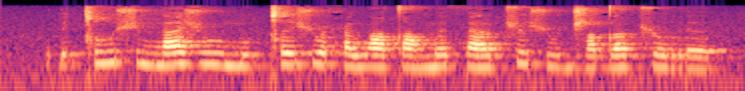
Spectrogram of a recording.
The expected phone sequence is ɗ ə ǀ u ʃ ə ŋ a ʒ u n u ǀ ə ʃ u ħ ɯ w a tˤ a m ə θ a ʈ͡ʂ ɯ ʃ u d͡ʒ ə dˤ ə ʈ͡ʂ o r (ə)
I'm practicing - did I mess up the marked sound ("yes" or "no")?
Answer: no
